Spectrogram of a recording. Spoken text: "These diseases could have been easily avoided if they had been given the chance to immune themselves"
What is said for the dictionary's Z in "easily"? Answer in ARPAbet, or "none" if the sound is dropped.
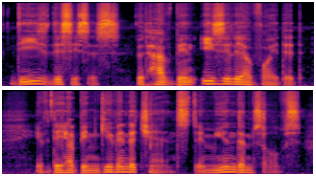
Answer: Z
